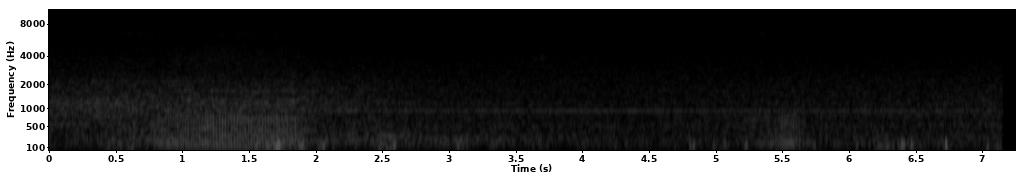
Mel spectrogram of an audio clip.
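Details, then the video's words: Dog named Lulu asleep and snoring, a rough buzzing inhalation early on and a shorter one later, with a constant low hum underneath. "Lulu snoring like a dude"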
